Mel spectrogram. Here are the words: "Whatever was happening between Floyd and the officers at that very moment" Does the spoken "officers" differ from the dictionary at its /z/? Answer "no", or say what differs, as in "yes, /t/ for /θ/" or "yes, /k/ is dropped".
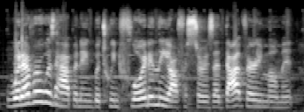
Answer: no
